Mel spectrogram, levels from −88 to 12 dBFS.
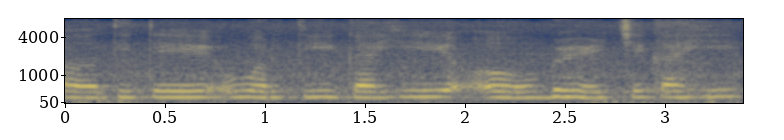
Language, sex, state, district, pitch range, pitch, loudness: Marathi, female, Maharashtra, Solapur, 210-230 Hz, 220 Hz, -15 LUFS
